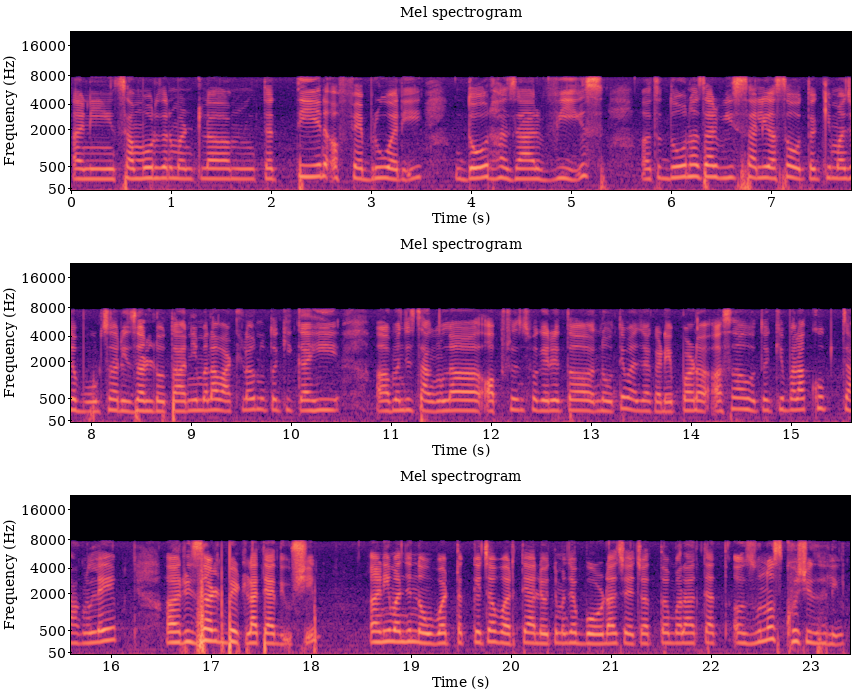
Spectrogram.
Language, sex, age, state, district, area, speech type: Marathi, female, 18-30, Maharashtra, Akola, rural, spontaneous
